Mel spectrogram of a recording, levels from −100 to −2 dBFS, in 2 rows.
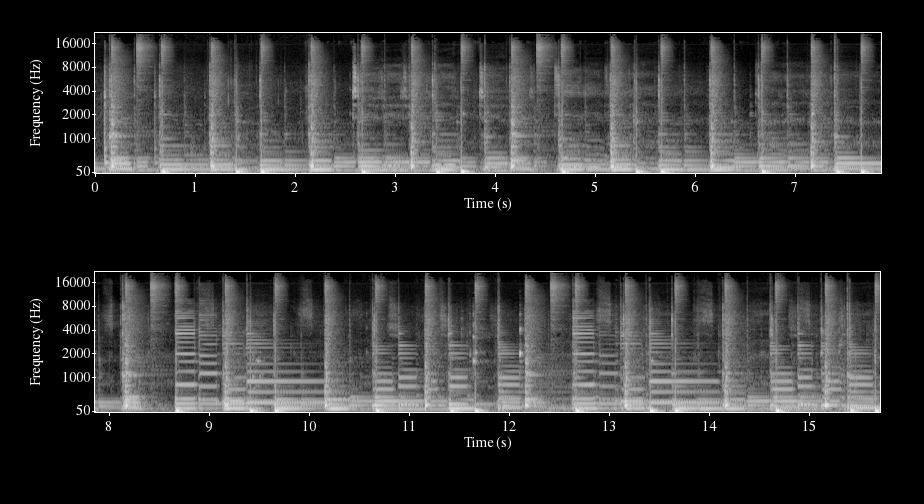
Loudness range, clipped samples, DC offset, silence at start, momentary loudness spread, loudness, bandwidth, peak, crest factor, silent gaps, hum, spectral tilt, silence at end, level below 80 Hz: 1 LU; under 0.1%; under 0.1%; 0 s; 4 LU; -25 LUFS; over 20 kHz; -4 dBFS; 18 dB; none; none; -6 dB/octave; 0 s; -26 dBFS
